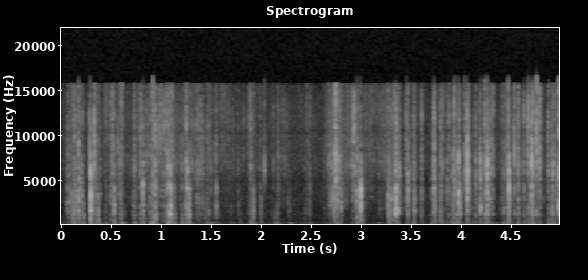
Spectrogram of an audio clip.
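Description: A full, small blue seaweed-print sheet mask packet made of crinkly foil/plastic laminate is squeezed and tapped with fingertips and short nails. Dense, bright crinkling and crackling mixes with quick, sharp taps and soft low thumps. The sounds come in uneven bursts that stop almost instantly, with no ring.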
